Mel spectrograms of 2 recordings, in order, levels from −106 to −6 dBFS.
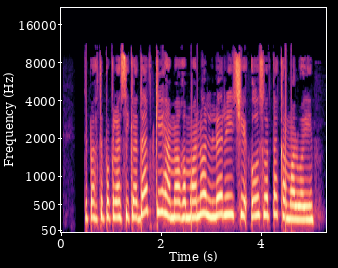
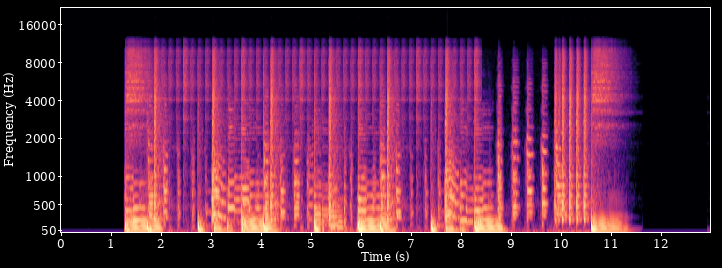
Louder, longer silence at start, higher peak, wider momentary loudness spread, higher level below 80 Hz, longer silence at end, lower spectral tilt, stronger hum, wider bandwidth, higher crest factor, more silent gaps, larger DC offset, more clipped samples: first, -10 LUFS vs -19 LUFS; second, 0.5 s vs 1.25 s; about the same, 0 dBFS vs 0 dBFS; second, 6 LU vs 13 LU; second, -50 dBFS vs -22 dBFS; second, 0.25 s vs 1.65 s; second, -4 dB/octave vs -6 dB/octave; neither; about the same, 10.5 kHz vs 11 kHz; second, 10 dB vs 18 dB; neither; second, under 0.1% vs 0.2%; neither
